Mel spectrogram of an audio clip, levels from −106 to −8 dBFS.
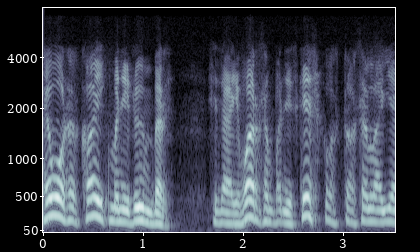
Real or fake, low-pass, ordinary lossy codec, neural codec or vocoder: real; 7.2 kHz; none; none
